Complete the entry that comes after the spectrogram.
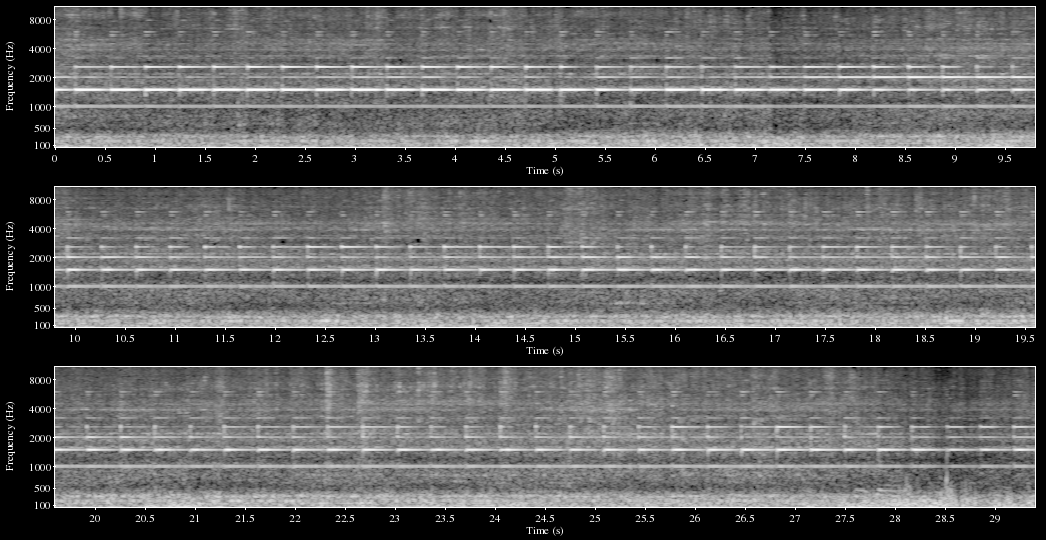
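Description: Tank cars of a freight train rolling past with a steady low rumble and wheel clatter, while a grade-crossing bell rings over it.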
